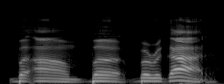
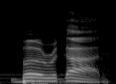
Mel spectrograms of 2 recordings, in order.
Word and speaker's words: Beauregard: They say on February 15, 1865, Confederate General PGT Beauregard, right, gave the order for them to evacuate the army, for the military to evacuate Charleston, South Carolina.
